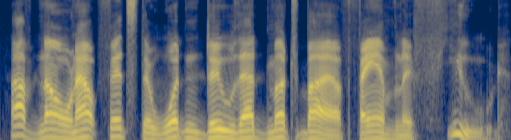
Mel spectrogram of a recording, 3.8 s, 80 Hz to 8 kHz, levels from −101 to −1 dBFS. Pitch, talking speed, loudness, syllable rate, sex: 135 Hz, 190 wpm, -19 LUFS, 4.5 syllables/s, male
